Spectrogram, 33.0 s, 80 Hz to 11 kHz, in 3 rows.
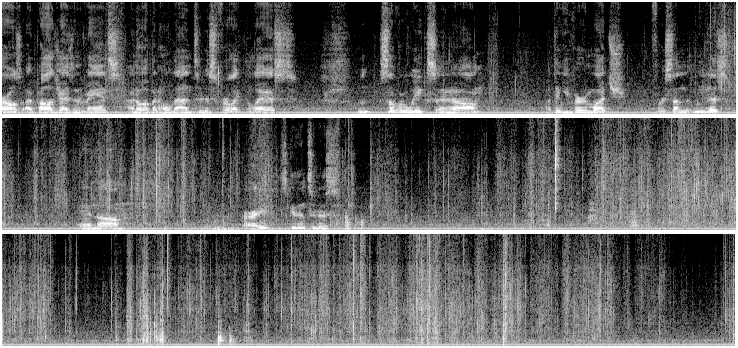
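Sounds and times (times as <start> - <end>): packing material crinkling: 5.7 - 8.0, 10.1 - 33.0.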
